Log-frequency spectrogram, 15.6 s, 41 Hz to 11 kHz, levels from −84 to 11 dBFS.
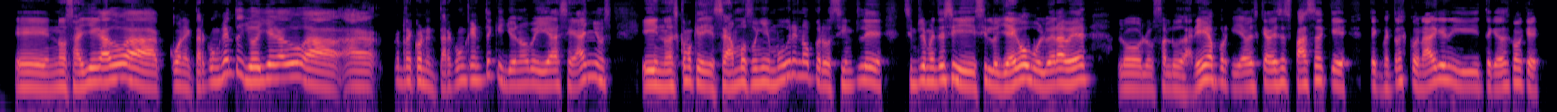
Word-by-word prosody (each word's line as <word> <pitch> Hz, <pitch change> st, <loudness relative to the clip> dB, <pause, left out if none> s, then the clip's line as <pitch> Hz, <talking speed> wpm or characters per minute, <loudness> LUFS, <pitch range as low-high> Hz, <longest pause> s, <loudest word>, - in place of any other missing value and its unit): eh, 150 Hz, -2 st, +1 dB
nos 155 Hz, +1 st, -3 dB
ha 150 Hz, -, +2 dB
llegado 190 Hz, +6 st, +4 dB
a 165 Hz, -8 st, +5 dB
conectar 155 Hz, -2 st, -5 dB
con 195 Hz, +1 st, -4 dB
gente. 285 Hz, +1 st, -2 dB
Yo 195 Hz, -1 st, +4 dB
he 195 Hz, -, +3 dB
llegado 225 Hz, +2 st, +3 dB
a 160 Hz, -1 st, +2 dB
a -, -, -13 dB, 0.2 s
reconectar 185 Hz, -8 st, -4 dB
con 200 Hz, +3 st, -6 dB
gente 210 Hz, +5 st, -4 dB
que 210 Hz, -5 st, -7 dB
yo 170 Hz, 0 st, -2 dB
no 170 Hz, +1 st, -4 dB
veía 170 Hz, -1 st, 0 dB
hace 165 Hz, -2 st, -4 dB
años. 210 Hz, -2 st, -2 dB, 0.3 s
Y 170 Hz, 0 st, +4 dB
no 160 Hz, 0 st, -1 dB
es 160 Hz, -, -5 dB
como 195 Hz, -1 st, -2 dB
que 165 Hz, -5 st, -1 dB
seamos 170 Hz, +5 st, -1 dB
uña 185 Hz, +1 st, -1 dB
y -, -, -2 dB
mugre, 225 Hz, +9 st, -2 dB
¿no? 245 Hz, -2 st, -4 dB
Pero 160 Hz, -5 st, -1 dB
simple 175 Hz, +2 st, -3 dB, 0.2 s
simplemente 195 Hz, +3 st, 0 dB
si 180 Hz, -8 st, +1 dB
si 195 Hz, -, -4 dB
lo 155 Hz, -3 st, 0 dB
llego 160 Hz, +8 st, +5 dB
a -, -, +8 dB
volver 165 Hz, -3 st, +1 dB
a 180 Hz, -, +7 dB
ver, 200 Hz, +4 st, +4 dB, 0.2 s
lo 145 Hz, 0 st, -1 dB
lo 140 Hz, 0 st, -6 dB
saludaría. 140 Hz, -, 0 dB
Porque 170 Hz, -7 st, -7 dB
ya 145 Hz, -, -1 dB
ves 155 Hz, 0 st, -2 dB
que 185 Hz, -, -2 dB
a -, -, +2 dB
veces 170 Hz, +1 st, 0 dB
pasa 175 Hz, +4 st, +1 dB
que 465 Hz, -, -1 dB, 0.2 s
te 485 Hz, -, -2 dB
encuentras 195 Hz, -, -7 dB
con 150 Hz, -, -3 dB
alguien, 205 Hz, +7 st, +3 dB
y 155 Hz, -4 st, -4 dB
te -, -, -4 dB
quedas 145 Hz, +2 st, -1 dB
como 185 Hz, -, -1 dB
de -, -, -20 dB
que, -, -, -26 dB
175 Hz, 245 wpm, -23 LUFS, 155-200 Hz, 0.3 s, a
